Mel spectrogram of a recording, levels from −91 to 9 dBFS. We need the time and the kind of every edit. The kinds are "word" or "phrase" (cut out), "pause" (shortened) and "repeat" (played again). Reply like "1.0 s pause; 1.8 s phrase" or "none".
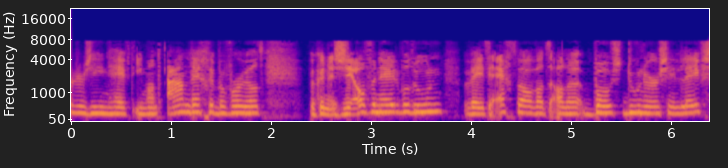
1.4 s phrase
